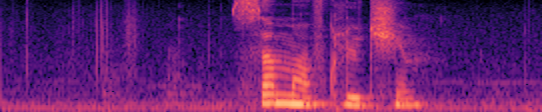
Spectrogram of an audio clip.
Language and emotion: Russian, neutral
